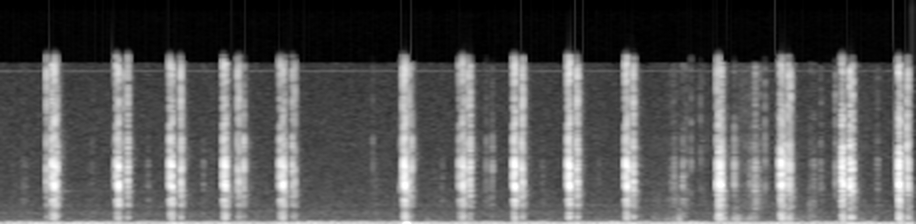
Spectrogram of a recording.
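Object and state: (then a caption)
Wooden tabletop tapped with fingernails. Long green and pink nails tap and scratch across a flat, solid, dark-varnished wooden tabletop. A steady series of short, bright, clicky taps with very little ring sits over a quiet, constant low hum and faint scratching between the taps.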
